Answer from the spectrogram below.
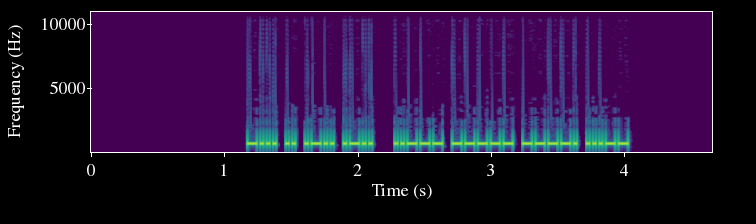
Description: Morse code, heard as a keyed tone, about 50 wpm, 700 Hz. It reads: BILL 2093
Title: CWT Exchange 50wpm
